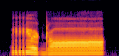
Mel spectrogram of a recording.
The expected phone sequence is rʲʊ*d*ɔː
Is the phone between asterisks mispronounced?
yes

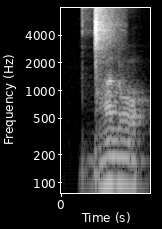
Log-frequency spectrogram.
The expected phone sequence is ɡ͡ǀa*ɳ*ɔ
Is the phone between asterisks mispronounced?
no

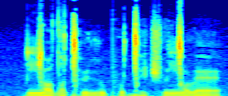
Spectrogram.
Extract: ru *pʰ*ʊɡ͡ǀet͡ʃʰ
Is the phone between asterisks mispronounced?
no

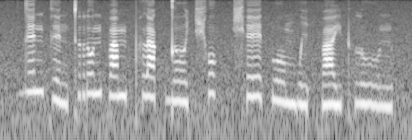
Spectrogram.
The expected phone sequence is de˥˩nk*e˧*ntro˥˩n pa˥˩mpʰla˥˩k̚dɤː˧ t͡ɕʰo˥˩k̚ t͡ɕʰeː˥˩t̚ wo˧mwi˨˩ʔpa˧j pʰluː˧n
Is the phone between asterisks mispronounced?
yes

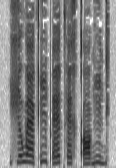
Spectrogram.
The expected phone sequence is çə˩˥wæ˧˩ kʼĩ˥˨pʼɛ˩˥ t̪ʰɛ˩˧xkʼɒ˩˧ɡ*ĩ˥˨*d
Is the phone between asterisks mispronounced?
no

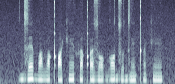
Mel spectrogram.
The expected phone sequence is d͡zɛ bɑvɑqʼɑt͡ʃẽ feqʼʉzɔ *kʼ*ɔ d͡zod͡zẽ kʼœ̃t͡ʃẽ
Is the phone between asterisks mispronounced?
yes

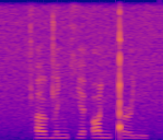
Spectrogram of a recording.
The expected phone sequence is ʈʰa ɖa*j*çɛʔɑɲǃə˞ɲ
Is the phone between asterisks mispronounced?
yes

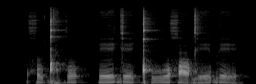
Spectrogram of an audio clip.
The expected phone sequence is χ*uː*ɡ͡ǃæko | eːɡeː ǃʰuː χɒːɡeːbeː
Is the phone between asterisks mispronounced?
no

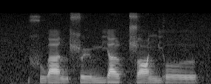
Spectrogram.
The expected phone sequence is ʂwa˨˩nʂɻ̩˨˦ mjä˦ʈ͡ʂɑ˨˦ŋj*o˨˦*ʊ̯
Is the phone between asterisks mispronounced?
yes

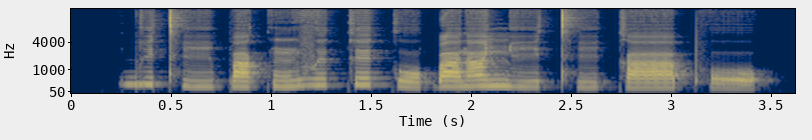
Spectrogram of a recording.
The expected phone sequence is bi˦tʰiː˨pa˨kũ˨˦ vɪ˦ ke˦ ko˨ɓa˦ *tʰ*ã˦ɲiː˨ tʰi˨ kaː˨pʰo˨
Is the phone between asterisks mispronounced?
yes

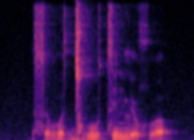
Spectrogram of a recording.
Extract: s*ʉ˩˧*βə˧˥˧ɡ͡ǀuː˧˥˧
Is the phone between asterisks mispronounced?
yes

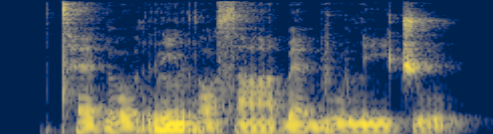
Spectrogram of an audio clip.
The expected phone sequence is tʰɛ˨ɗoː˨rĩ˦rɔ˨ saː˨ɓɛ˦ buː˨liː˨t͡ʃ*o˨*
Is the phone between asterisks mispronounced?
yes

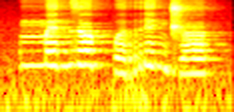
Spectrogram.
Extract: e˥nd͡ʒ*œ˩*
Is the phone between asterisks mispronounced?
no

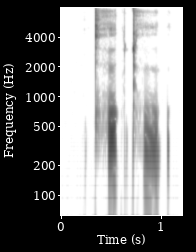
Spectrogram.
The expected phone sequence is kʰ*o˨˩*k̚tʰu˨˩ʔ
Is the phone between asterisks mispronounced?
yes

